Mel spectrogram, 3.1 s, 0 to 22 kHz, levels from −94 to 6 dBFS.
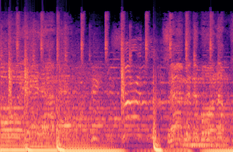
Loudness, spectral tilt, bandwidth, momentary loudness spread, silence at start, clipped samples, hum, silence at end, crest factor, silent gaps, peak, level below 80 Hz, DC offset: -10 LUFS; -4.5 dB/octave; 16 kHz; 5 LU; 0 s; 2%; none; 0 s; 8 dB; none; 0 dBFS; -10 dBFS; under 0.1%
